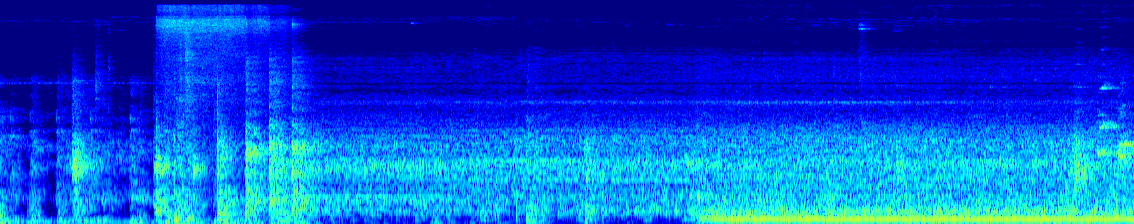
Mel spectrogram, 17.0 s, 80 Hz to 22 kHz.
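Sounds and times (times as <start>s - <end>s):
faint high squeaks: 16.2s - 17.0s.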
